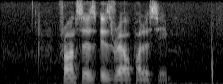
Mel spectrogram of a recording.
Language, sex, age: English, male, 22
